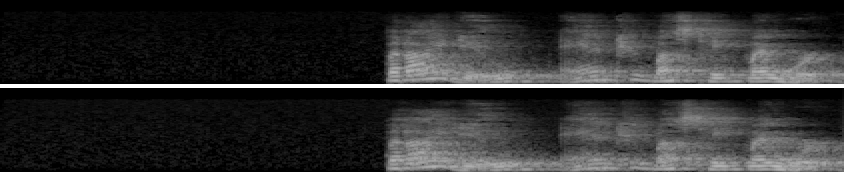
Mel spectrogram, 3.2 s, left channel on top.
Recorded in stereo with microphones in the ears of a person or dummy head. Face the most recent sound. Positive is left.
turn(degrees=15)  # may be behind; listen again after turning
